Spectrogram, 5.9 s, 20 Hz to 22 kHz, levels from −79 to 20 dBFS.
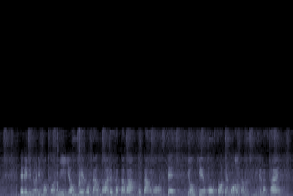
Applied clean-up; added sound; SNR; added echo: none; Dishes, pots, and pans / Chink, clink; 12 dB; reverberation time 0.5 s.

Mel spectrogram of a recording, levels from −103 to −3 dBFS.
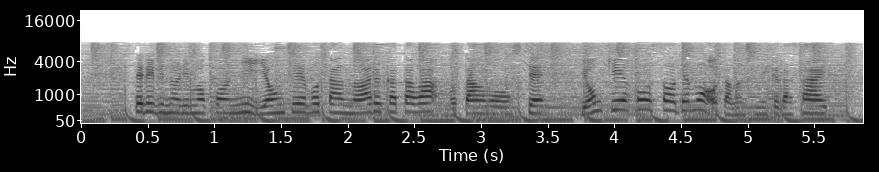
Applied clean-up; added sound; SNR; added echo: none; none; none; none.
